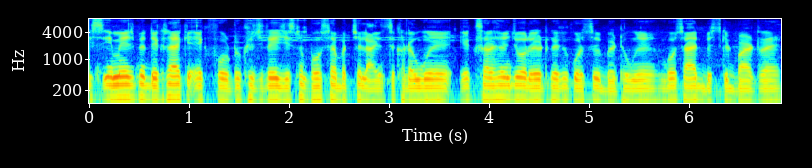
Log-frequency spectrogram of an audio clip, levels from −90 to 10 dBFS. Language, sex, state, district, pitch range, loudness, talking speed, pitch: Hindi, male, Bihar, Sitamarhi, 115-125 Hz, -21 LUFS, 320 wpm, 120 Hz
